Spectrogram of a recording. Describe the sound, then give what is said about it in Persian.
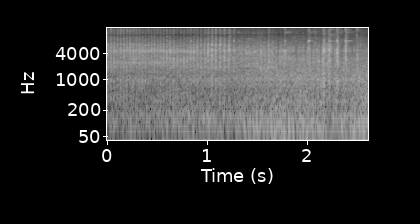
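Dense, continuous city noise in central Islamabad, Pakistan: a steady rumble of engines and traffic with rapid, rattling construction hammering on top, loud throughout with no clear voices. “مرکز شهر اسلام آباد پر از ترافیک، ساخت و ساز و هیاهوی زندگی روزمره شهری است.”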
